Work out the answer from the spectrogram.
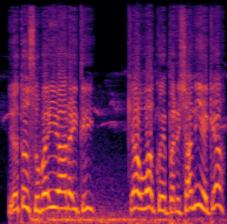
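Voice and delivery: a curious shopkeeper asking. Acted. Shopkeeper answers worried Mohan. (हल्की ऊँची दुकानदार की आवाज़)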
